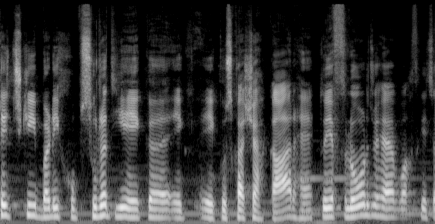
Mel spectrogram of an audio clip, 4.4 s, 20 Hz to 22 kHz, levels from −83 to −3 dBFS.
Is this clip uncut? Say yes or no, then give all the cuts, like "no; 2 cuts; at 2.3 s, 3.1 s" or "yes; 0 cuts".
no; 1 cut; at 3.1 s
